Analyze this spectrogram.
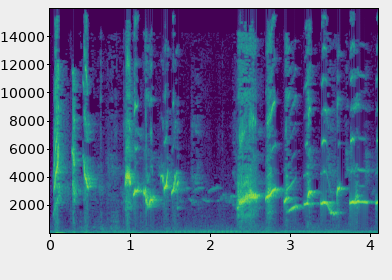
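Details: Oriental magpie-robin kept in a cage in Indonesia, singing ngeplong to prompt other magpie-robins; clear descending whistles and buzzy notes, a quiet stretch, then a lively sequence of sweet slurred whistles.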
